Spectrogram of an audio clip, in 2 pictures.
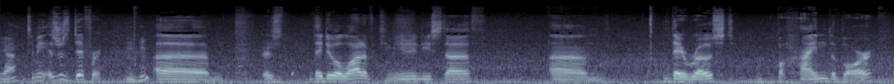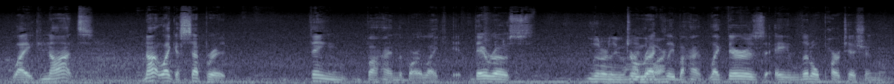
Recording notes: On a little visit to DFW the boys met up at Pax and Beneficia coffee in Irving Texas. Though some background noise.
